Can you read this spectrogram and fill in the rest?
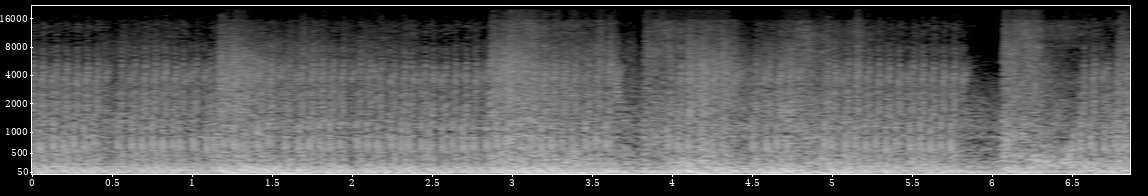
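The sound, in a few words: Geth enemies shooting gunfire in video game Mass Effect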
